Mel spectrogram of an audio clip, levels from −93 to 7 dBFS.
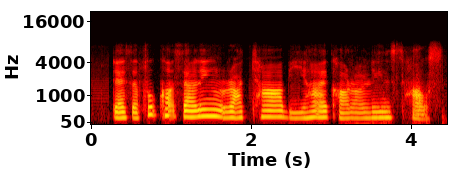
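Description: Right from the start there's computer activity noise sitting under the speech, a faint buzzy chirp pulsing at roughly 150 Hz, somewhere around 40 dB below the talker. It's the classic shared-ground problem: as the processor, graphics card or mouse change their load, the current swings shift the audio circuit's ground. The buzz comes and goes with the computer's activity, not with the speech.

At 3.14 s there's a call bitrate drop that lasts to the end of the clip at about 4.46 s. The speech up to that point has the slightly band-limited sound of Opus topping out around 8 kHz, which fits a call path at roughly 32 kbps. After the drop, the sound goes rough and watery and a bit muffled for the last 1.3 s. That points to the bandwidth estimate collapsing and the encoder being squeezed down to around 8 kbps, so it codes much more coarsely and the highs thin out.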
